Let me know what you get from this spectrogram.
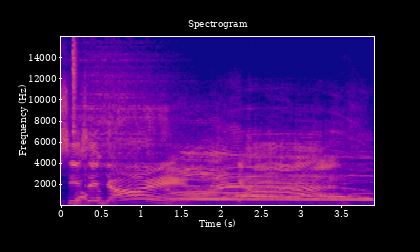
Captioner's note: cheering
